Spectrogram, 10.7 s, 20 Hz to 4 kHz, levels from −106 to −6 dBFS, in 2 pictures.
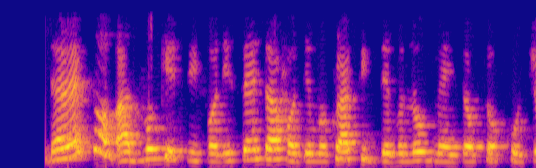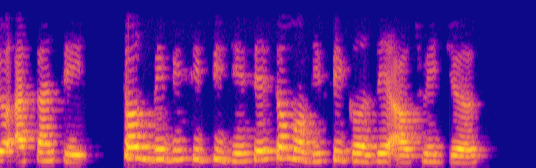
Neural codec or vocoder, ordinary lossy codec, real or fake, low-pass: none; none; real; 3.6 kHz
